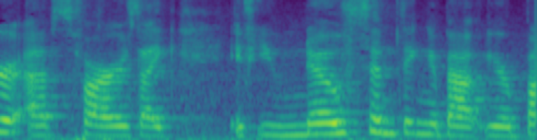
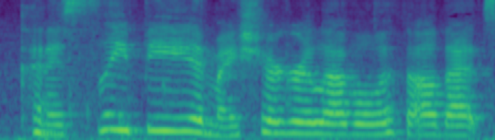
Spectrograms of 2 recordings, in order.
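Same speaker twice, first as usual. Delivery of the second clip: usual speaking voice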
